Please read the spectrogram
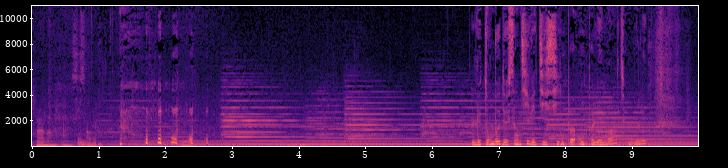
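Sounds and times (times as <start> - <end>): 
speech: 0.1 - 2.8, 6.6 - 9.7
cathedral church bells ringing a hymn tune: 0.9 - 9.9
laughter: 1.3 - 2.8.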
